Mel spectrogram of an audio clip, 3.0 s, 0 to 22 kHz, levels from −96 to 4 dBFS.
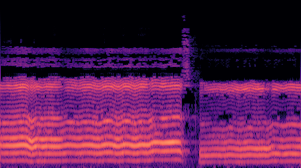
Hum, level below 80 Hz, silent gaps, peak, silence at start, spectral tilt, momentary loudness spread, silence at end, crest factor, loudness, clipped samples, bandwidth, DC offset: none; -70 dBFS; none; -12 dBFS; 0 s; -5 dB/octave; 7 LU; 0 s; 14 dB; -25 LUFS; under 0.1%; 9 kHz; under 0.1%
